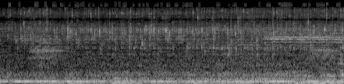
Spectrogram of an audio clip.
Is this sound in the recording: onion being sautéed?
no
